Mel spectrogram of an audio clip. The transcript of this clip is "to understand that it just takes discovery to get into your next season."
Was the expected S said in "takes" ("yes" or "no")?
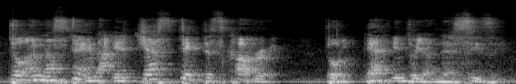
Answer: no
